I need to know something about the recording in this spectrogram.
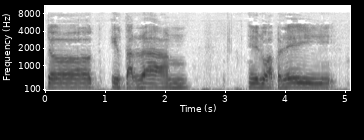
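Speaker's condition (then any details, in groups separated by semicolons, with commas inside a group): Down syndrome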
